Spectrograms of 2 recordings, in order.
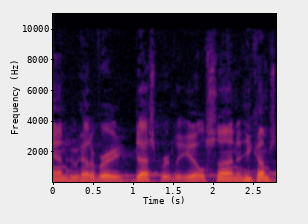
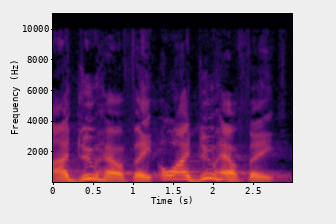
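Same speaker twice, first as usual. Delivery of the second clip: mock heartfelt, earnest imploring tone, high and swooping; 7 semitones higher, 6 dB louder than usual. Retelling the man's answer to Jesus: imitating an earnest plea. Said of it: "very earnestly responds".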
